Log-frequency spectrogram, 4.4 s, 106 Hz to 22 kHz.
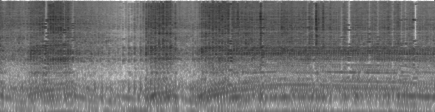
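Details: Barn-find 1984 Honda V65 Magna VF1100C V4 on open pipes, first start after revival: a loud, raw bark that revs and settles cleanly with even firing on all cylinders while WD-40 burns off. It runs normally.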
